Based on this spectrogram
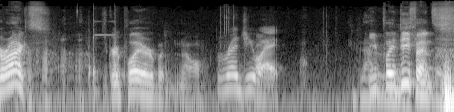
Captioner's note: beep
